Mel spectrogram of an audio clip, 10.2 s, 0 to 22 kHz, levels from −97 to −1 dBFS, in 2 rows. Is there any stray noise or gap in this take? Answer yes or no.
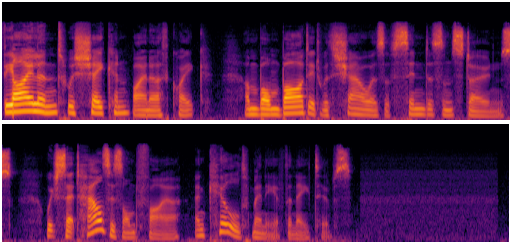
no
